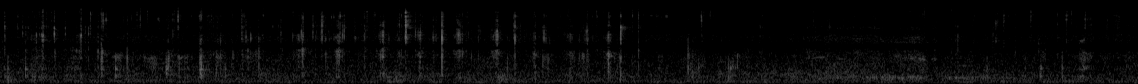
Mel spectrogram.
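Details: Whole-prey feeding by Cracker, a black tabby cat, devouring a small rat on February 13, 2022: crackling, crinkly bone crunches in quick irregular runs, easing toward the end, over a faint continuous high tone.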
